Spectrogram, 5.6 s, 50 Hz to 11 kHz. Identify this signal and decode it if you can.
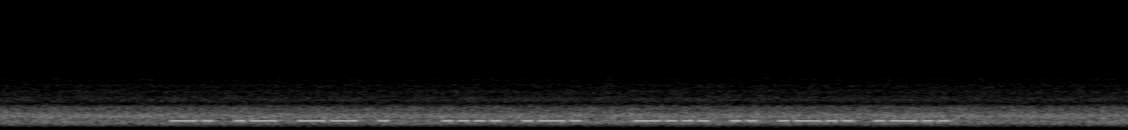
Morse code, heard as a keyed tone, machine-sent, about 30 wpm, 860 Hz, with radio static, a narrow filter and room echo. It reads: NAME HR BILL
